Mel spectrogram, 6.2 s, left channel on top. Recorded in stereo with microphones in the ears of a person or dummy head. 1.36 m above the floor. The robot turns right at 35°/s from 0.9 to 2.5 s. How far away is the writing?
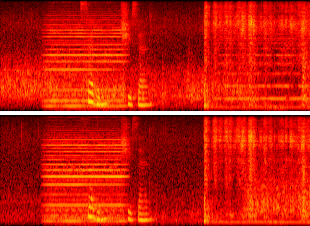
About 7.5 m.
